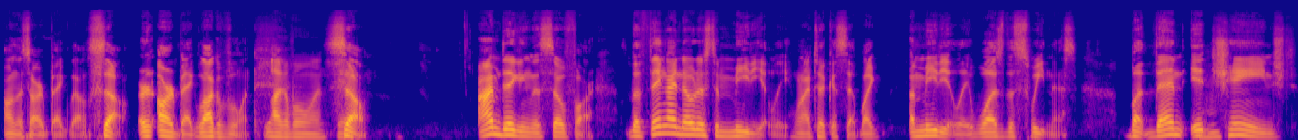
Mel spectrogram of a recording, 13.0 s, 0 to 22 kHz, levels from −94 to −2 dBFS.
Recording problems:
none

